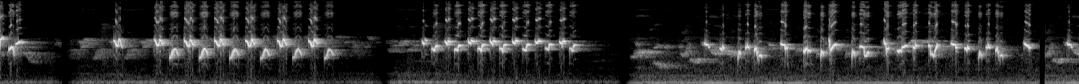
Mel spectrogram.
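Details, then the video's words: Yellow-vented bulbul singing energetically as a lure: three extended runs of rapid bubbly notes, the last more jumbled and chattering, separated by brief gaps, with a steady low hum underneath. "burung trucukan gacor PANJANG buat PANCINGAN TRUCUKAN AGAR BUNYI"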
